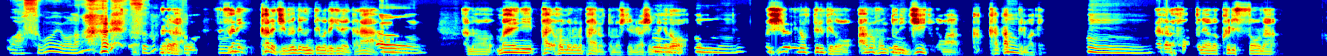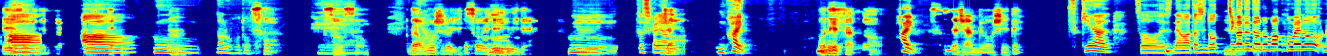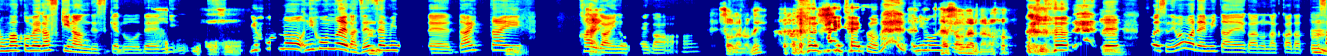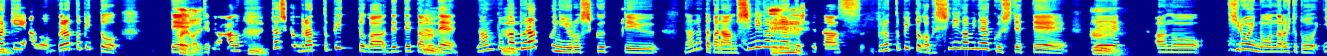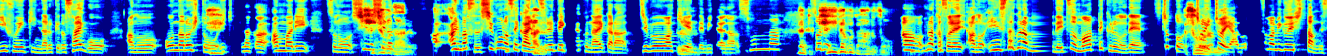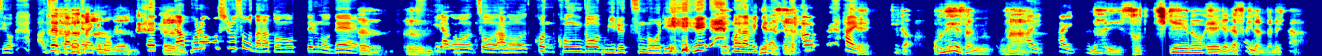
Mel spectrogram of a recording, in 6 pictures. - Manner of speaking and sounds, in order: chuckle; distorted speech; unintelligible speech; laughing while speaking: "面白いよ。そういう意味で"; other background noise; tapping; unintelligible speech; chuckle; unintelligible speech; laugh; chuckle; laugh; chuckle; laughing while speaking: "つもり"; chuckle
- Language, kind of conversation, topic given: Japanese, unstructured, 好きな映画のジャンルは何ですか？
